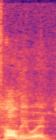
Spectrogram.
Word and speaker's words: Hullewud: And give us the correct pronunciation if I bludgeoned it. No, it's Hullewud.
